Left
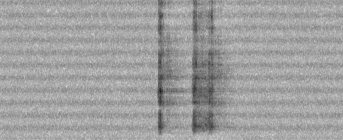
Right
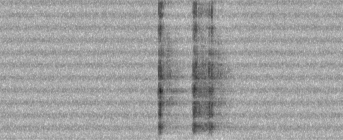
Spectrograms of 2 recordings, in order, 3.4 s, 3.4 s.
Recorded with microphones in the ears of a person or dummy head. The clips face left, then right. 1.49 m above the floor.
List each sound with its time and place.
1.6 s a camera shutter: 10° right (ahead or behind), 0.7 m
